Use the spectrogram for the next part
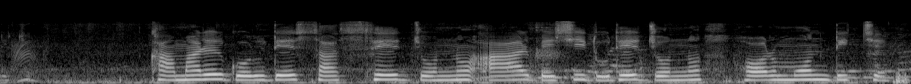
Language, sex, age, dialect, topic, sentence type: Bengali, female, 18-24, Western, agriculture, statement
